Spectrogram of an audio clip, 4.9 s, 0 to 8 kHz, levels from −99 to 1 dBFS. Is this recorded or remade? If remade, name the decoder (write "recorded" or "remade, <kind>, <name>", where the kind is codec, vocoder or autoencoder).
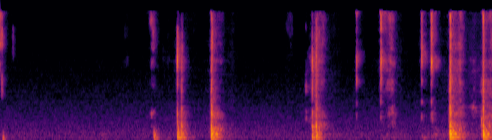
remade, vocoder, Vocos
